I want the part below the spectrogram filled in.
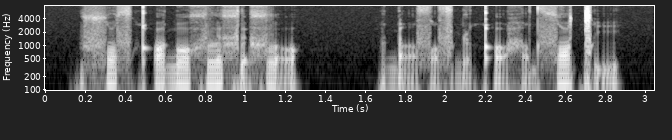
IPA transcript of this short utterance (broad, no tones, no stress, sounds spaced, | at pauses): sʷ ɜ sˤ qʼ ɔ ɠ ɔ x l ə x ɾ ə̰ x l ɔ̰ | ɠ a̰ sˤ ḭ sˤ ɡ ḭ qʼ ɔ̰ h a̰ d sˤ œ ǀ ḭ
